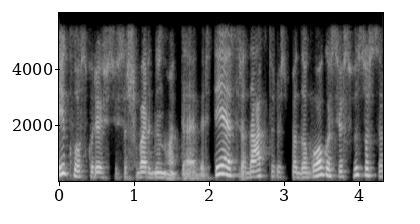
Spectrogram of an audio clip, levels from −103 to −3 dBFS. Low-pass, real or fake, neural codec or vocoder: 5.4 kHz; fake; vocoder, 44.1 kHz, 80 mel bands, Vocos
